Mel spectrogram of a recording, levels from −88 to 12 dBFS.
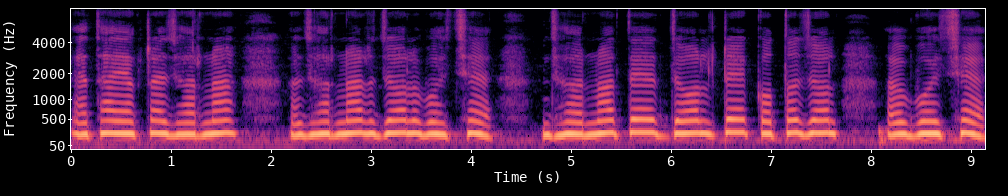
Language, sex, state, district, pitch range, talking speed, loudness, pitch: Bengali, female, West Bengal, Purulia, 215-235 Hz, 80 wpm, -11 LUFS, 225 Hz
